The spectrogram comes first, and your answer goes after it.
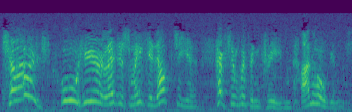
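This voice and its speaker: Very high-voiced meek milkman. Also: sing-song, unhurried, exaggerated voice. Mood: eager to please. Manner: timid, melodramatically fretful. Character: meek, apologetic, overly obliging milkman. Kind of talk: 1940s radio comedy acting. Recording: muffled old radio recording, loud noise.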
